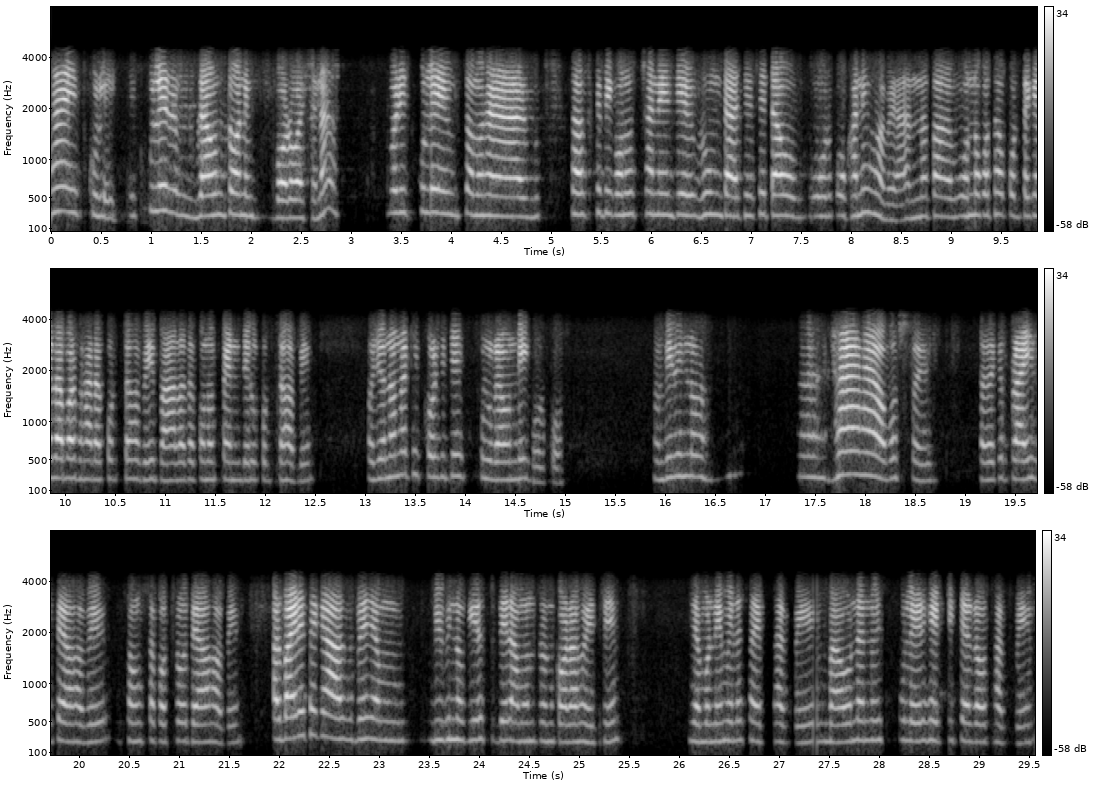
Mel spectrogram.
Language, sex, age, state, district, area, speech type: Bengali, female, 30-45, West Bengal, Murshidabad, rural, conversation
